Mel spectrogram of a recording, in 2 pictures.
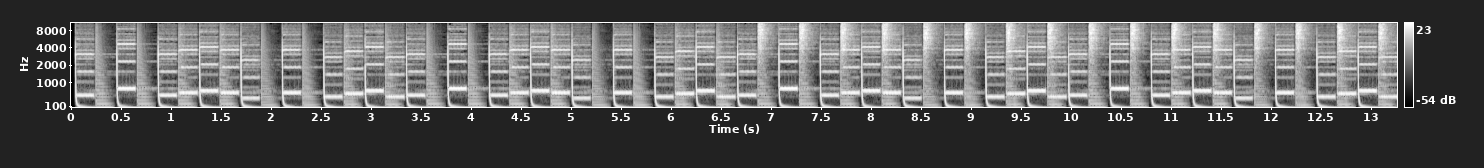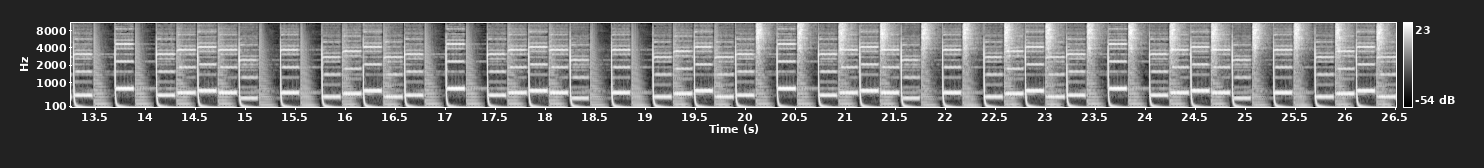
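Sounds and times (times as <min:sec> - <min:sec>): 
phone ringtone remix: 0:00.0 - 0:26.5.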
